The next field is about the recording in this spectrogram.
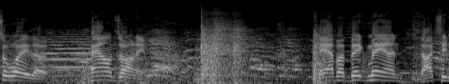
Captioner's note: body thudding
